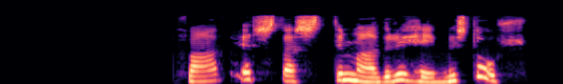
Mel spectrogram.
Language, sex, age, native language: Icelandic, female, 30-39, Icelandic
